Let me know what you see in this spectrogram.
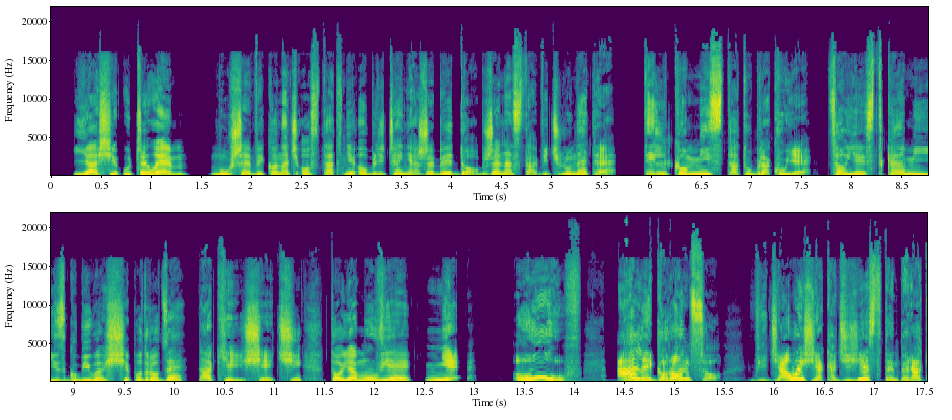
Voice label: male polish voice over talent character

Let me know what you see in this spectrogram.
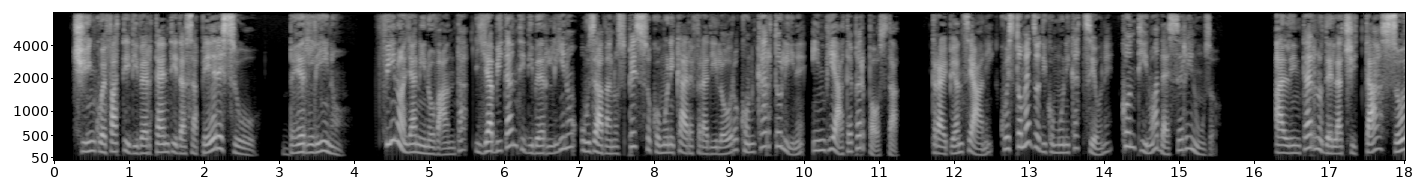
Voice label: female italian voice over narrative

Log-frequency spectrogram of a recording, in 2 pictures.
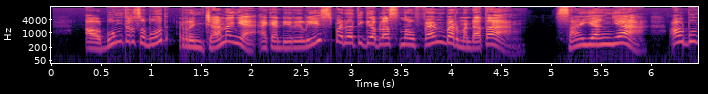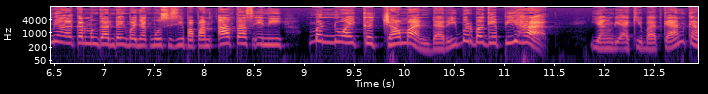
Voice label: female indonesian voice over narrative

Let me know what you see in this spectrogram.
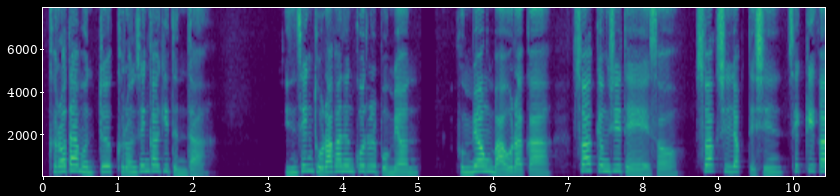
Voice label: female korean voice over narrative

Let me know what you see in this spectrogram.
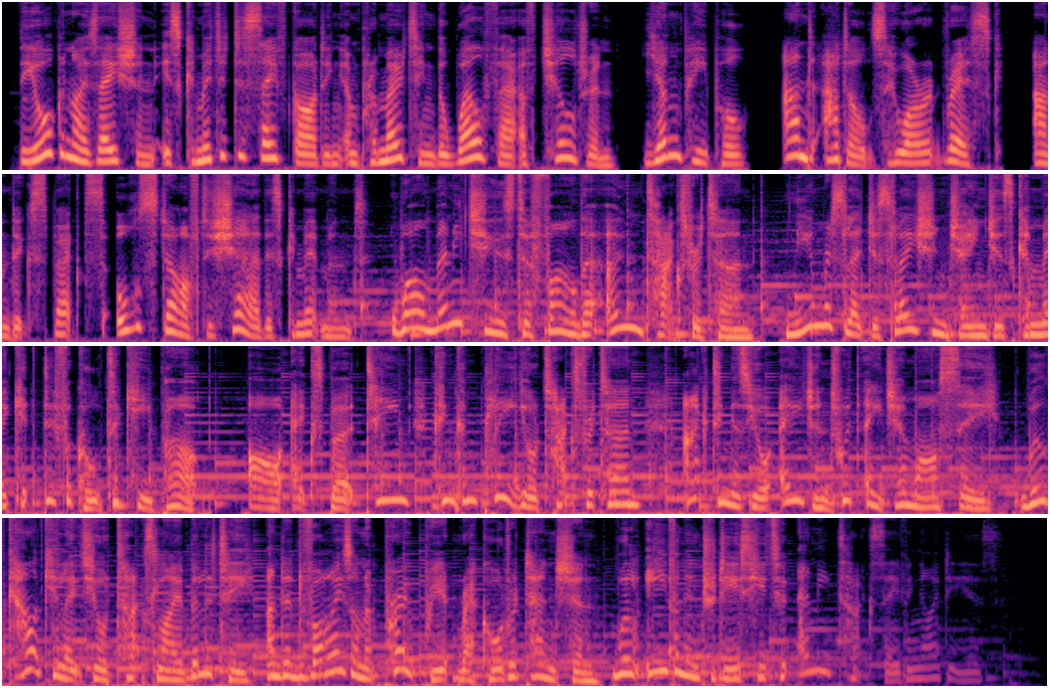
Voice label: female british voice over narrative; english british

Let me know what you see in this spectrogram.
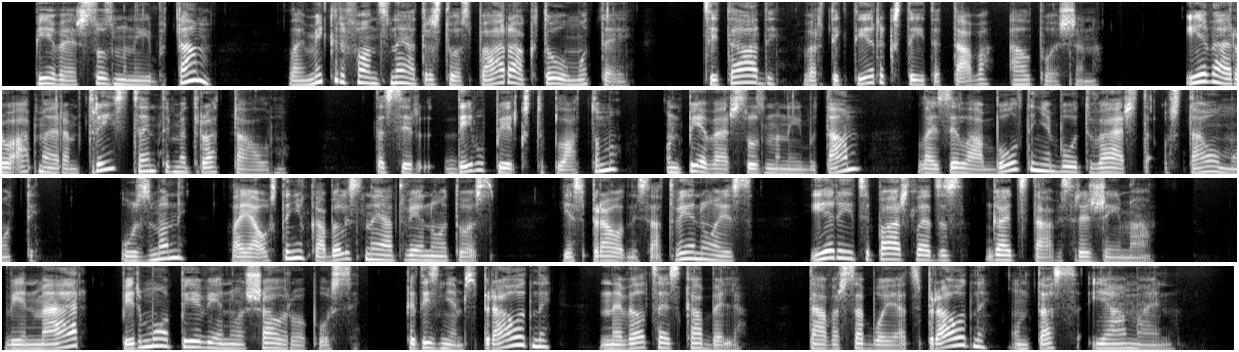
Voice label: female latvian voice over narrative

